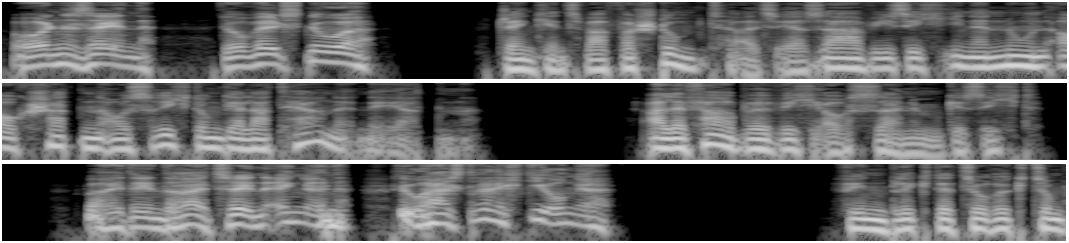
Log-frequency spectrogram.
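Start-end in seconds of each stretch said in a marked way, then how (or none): 0.0-1.9 curt dismissal, pitched up; dismissive bounty hunter. A narrator's reading. Bounty hunter rejects Finn's warning, impatient and dismissive. 11.1-13.7 rising, higher-pitched horrified realization; alarmed bounty hunter. A narrator's reading. Bounty hunter sees shadows closing in, alarmed.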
